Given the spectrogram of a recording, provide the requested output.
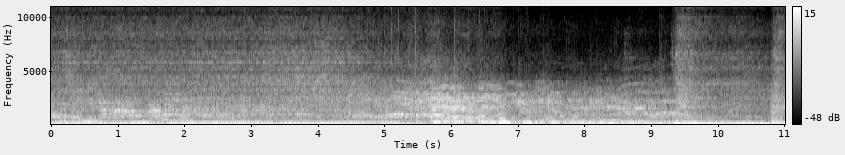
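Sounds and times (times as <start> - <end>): live band playing loud rock: 0.0 - 11.0.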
